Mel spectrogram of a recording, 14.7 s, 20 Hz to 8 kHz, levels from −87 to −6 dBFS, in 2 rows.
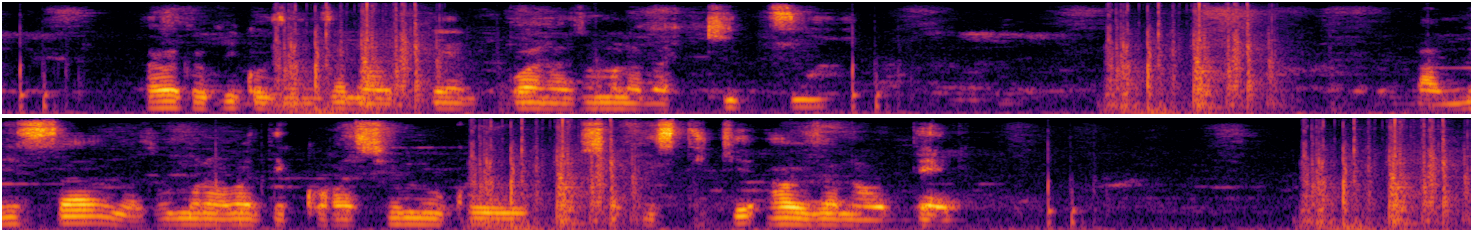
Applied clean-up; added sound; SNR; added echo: none; Wood; 12 dB; none.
